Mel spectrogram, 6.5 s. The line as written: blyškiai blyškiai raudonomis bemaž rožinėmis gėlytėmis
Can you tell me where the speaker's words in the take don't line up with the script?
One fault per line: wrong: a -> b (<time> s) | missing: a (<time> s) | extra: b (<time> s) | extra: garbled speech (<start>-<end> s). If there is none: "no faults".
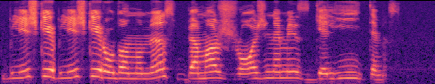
no faults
